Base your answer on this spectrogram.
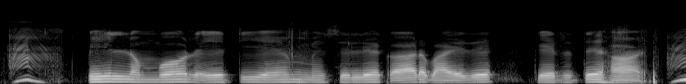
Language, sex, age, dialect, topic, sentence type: Bengali, male, 18-24, Jharkhandi, banking, statement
